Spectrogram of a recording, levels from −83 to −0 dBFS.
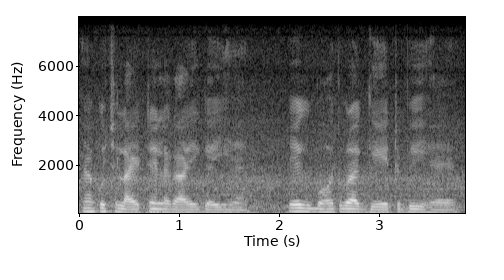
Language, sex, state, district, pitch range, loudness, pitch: Hindi, male, Jharkhand, Ranchi, 105-120 Hz, -19 LUFS, 110 Hz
